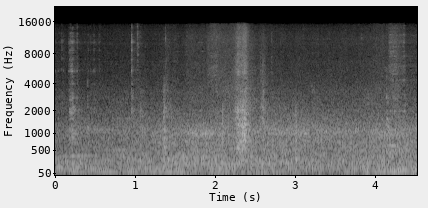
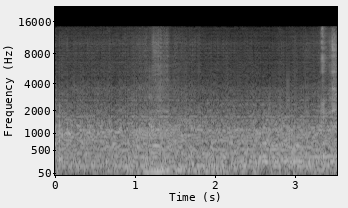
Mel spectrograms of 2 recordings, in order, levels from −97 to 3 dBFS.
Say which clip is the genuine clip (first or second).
first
